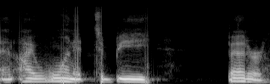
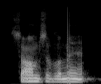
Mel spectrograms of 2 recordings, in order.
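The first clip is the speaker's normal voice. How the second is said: usual speaking voice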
